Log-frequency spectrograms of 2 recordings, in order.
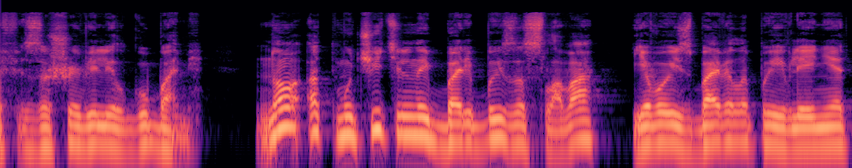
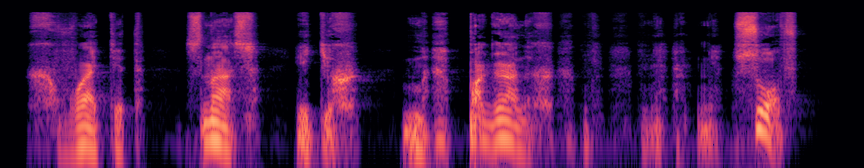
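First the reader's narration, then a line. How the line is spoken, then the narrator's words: Confused muttering. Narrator (Russian): бестолково бормотал дядя Вернон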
